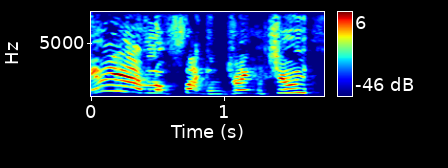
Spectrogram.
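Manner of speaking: high, loud hammed-up fury; furious mock yell at a creep; mock angry shout. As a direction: threaten him in front of everyone, half laughing. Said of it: "Real loud".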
